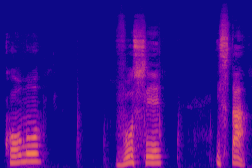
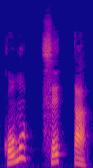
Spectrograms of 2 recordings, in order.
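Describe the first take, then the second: First: 'Está' is said in full. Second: 'Está' is shortened to 'tá'. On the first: This is the formally correct sentence. "A frase correta seria" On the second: This is the casual everyday way of speaking. "Olha o que eu falei"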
